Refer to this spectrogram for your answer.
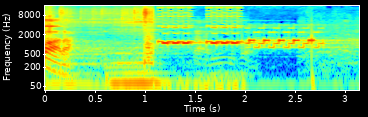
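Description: A telephone rings with a rapid, warbling electronic trill in quick repeated bursts, heard over the line after a short burst of noise at the start, as a call is placed to the firm Propina Construções.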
